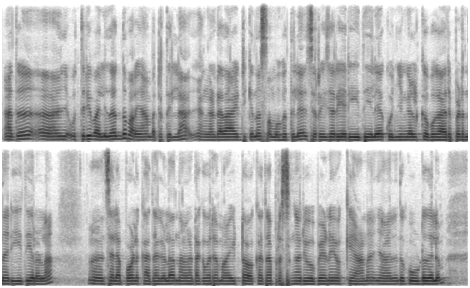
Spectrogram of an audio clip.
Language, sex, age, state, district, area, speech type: Malayalam, female, 45-60, Kerala, Kollam, rural, spontaneous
